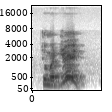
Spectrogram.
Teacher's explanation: This involves repeating a key word with a slightly rising intonation to show genuine interest and prompt elaboration. For instance, if someone says, "We moved to Madrid last month." You can repeat to Madrid.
